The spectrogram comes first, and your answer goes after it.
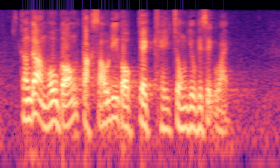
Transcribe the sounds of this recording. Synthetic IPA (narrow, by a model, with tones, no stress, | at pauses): kɐ˧ŋkaː˥m̩˨˩ho˨˥wkɔː˨˥ŋt̪ɐ˨k̚sɐ˨˥wniː˥kɔː˧kɪ˨kʰːe˨˩jt͡sʊ˨ŋji˧wkɛː˧sɪ̰˥k̚wɐ̰˨˩j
